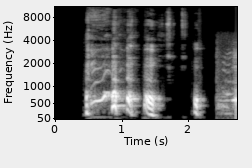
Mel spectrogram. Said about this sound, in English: I just coughed up a jalapeno. Dying.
